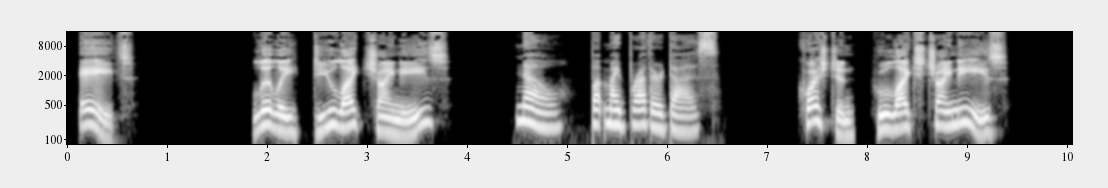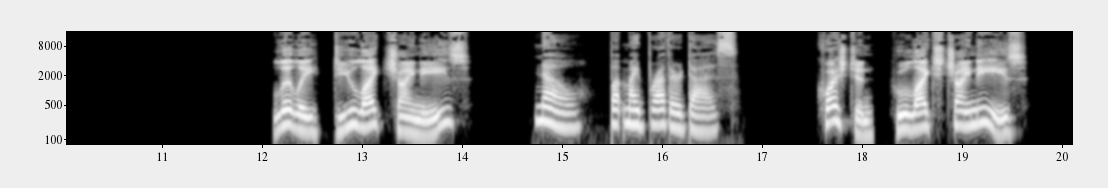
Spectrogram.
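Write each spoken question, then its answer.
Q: Question, who likes Chinese?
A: Lily's brother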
